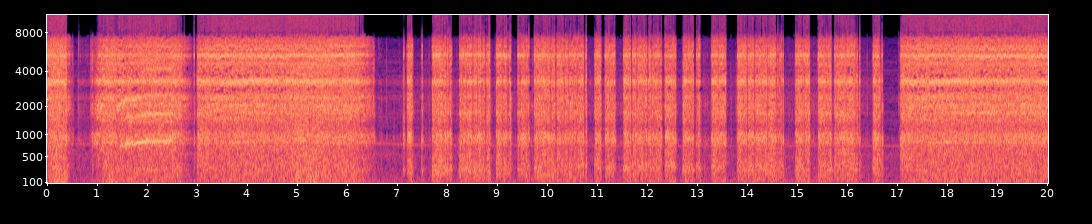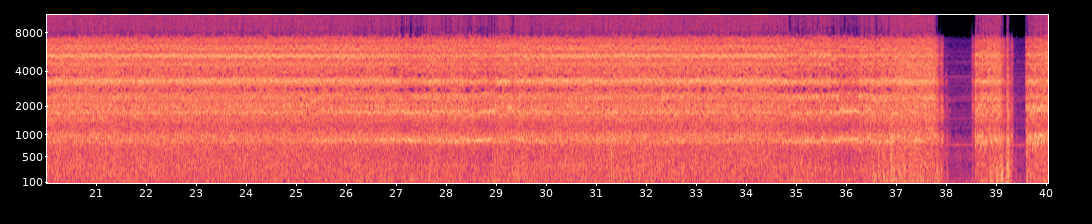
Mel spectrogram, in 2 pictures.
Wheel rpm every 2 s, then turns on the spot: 130, 140, 210, 40, 20, 20, 10, 20, 80, 210, 210, 210, 220, 230, 230, 220, 220, 220, 190, 100.
6-16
